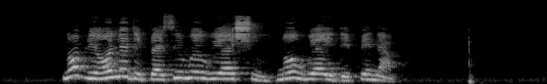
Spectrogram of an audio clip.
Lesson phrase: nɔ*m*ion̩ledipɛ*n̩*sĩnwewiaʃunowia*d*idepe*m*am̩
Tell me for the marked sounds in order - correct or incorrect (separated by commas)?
incorrect, incorrect, incorrect, incorrect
